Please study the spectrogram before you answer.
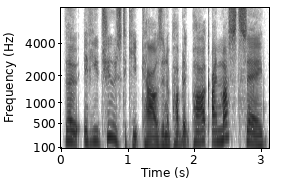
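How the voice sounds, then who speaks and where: Lively young lady, high and breathless, quick to laugh; male narrator puts her on. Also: no echo, studio quality. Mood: eager.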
